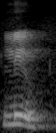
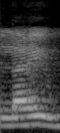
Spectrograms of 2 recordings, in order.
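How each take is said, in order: First: The vowel sounds like 'ee'. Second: The vowel sounds like 'eye'. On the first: This is how the word is written. "લખેલું કેવું છે?" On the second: This is how the word is spoken. "આને બોલવું હોય ને તો આપણે લાઈવ બોલીએ"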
